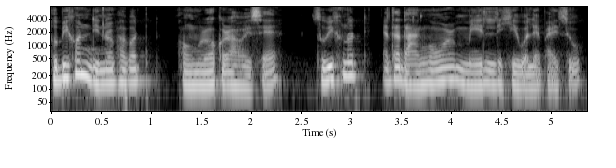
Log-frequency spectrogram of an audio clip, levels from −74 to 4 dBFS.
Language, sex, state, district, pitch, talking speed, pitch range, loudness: Assamese, male, Assam, Sonitpur, 135 Hz, 135 wpm, 120-150 Hz, -17 LUFS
